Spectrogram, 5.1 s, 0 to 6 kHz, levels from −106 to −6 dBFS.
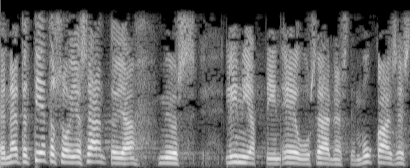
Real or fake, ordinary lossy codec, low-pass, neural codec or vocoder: real; none; 5.4 kHz; none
